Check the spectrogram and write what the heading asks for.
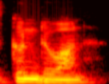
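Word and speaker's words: Gündoğan: Ilkay Gundam. – So it's Ilkay Gundogan. The G, Gundogan. The second G is silent, so it's Gundogan.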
